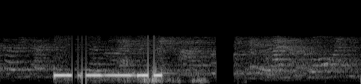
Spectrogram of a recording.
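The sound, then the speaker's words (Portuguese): Telephone keypad tones as a number is dialed: a quick series of short, steady electronic beeps at one pitch, standing out clearly above a low background hiss. “Ó, eu tô discando”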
